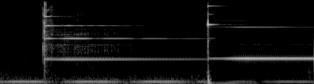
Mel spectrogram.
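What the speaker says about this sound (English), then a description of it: "it's just one single note for just a little bell like this" A small bell tuned to a single E-flat note is struck twice, each a sharp clear ding that rings on with a long, sustained tone, close and alone.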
